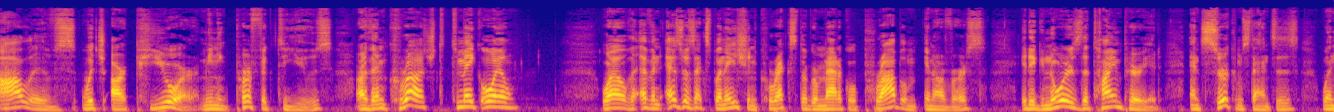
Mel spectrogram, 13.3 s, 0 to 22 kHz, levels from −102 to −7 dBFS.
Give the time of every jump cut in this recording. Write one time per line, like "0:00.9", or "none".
none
